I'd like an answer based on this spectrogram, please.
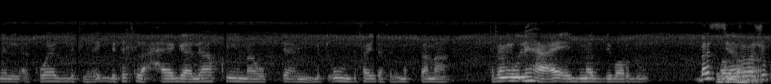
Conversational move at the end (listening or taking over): listening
